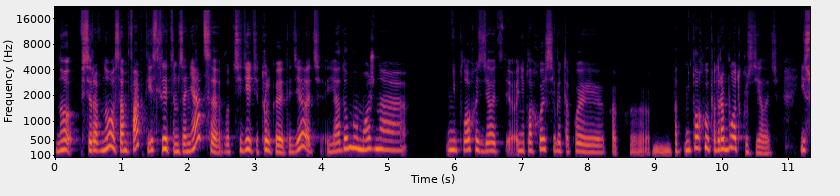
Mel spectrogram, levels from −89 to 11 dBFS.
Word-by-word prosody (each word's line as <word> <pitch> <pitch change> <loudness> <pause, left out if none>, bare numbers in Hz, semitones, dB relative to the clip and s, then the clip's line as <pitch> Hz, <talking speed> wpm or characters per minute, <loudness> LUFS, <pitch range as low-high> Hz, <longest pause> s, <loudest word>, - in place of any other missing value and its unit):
но 240 +3 +1
всё 225 - +1
равно 240 +8 +3
сам 225 -2 +2
факт, - - +1
если 245 +3 +4
этим 240 -7 +2
заняться, 205 - +1
вот 190 0 -9
сидеть 240 +4 +1
и - - -7
только 240 -6 +2
это 180 0 +3
делать, 255 - 0
я 205 +3 -4
думаю, 280 +3 +4
можно 250 -2 0 0.6
неплохо 245 +1 +1
сделать 215 0 -3
э, - - -10
неплохой 225 +4 -1
себе 255 -5 -6
такой 205 +1 -5
э, 180 -1 -4
как, - - -10 0.2
эм, 65 -1 -10
под 205 - -9
неплохую 285 +5 +1
подработку 260 +1 +2
сделать: 160 -2 -8 0.3
и 240 - -1
с - - -4
230 Hz, 170 wpm, -25 LUFS, 195-260 Hz, 0.6 s, если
